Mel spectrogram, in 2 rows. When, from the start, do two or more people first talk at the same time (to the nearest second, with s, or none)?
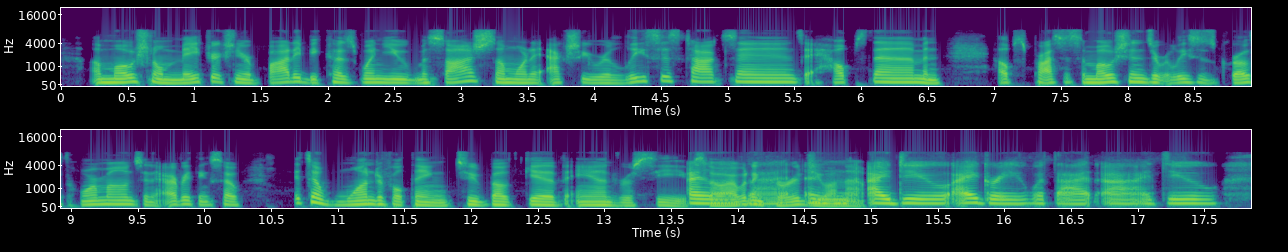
14 s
